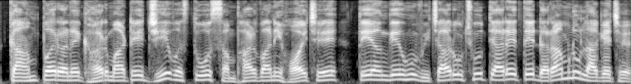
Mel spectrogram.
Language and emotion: Gujarati, fearful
